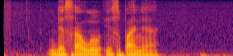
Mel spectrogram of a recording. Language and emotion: Russian, neutral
